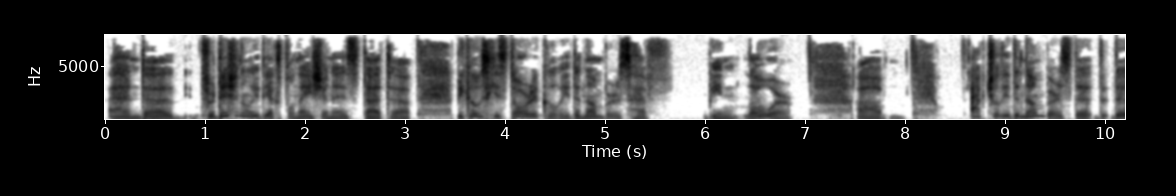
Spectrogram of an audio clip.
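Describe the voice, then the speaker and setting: Husky-voiced woman. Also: fairly low pitch, dry recording. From Bulgaria. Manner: hesitant, many fillers, self-correcting. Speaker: academic speaker. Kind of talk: remote conference talk on statistics.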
